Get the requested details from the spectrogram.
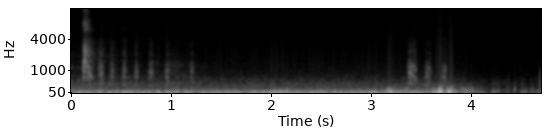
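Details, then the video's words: Squirrel named Rocky up in the trees, leaping between branches and barking: a quick run of about ten sharp chipping barks, then silence, then a shorter burst of three or four, against low rumbling background noise. "rocky barking"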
